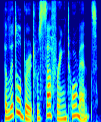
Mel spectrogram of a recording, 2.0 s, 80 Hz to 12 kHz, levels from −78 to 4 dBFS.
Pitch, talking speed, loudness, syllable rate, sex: 215 Hz, 180 wpm, -17 LUFS, 6.1 syllables/s, female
